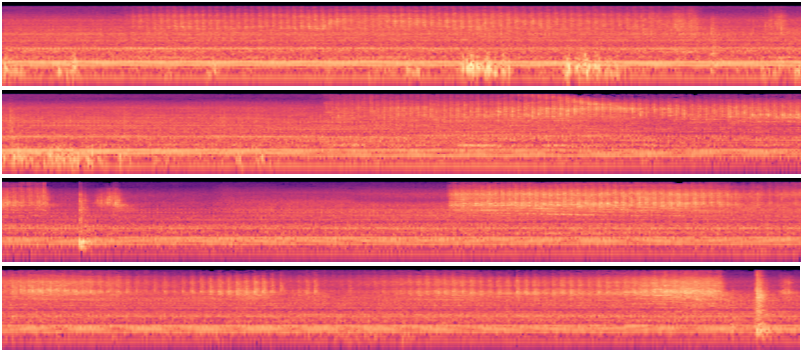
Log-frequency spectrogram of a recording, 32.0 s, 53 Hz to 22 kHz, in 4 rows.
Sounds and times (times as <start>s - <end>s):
Power tool: 0.0s - 31.9s.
